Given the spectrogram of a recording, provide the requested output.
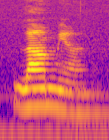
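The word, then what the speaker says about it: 라면: Kaya, for example, sa spelling, isusulat nyo siya ng ramyan. Sa spelling ito. Pero, pag ipapatunog sa audio, or yung bigkas niya, ang basa niya is lamyon.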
